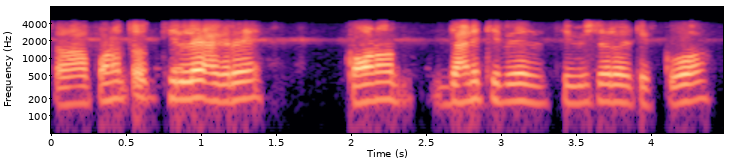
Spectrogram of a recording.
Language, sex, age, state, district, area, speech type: Odia, male, 18-30, Odisha, Nabarangpur, urban, conversation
